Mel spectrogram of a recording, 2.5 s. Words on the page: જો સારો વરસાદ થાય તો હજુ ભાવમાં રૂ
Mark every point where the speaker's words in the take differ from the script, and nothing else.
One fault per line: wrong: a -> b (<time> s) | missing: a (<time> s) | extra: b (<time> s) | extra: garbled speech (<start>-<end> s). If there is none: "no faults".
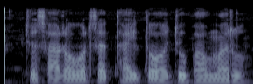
no faults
